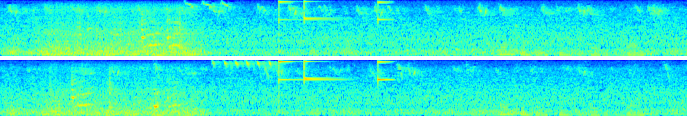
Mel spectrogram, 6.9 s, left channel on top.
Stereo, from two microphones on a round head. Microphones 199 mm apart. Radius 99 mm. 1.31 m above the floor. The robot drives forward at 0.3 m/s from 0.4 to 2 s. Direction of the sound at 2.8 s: 15° right (ahead or behind).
